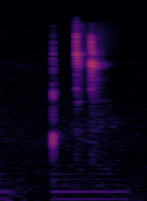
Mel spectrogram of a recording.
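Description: Quiet clicks of a computer mouse pressing an OK button in mapping software, a sharp click followed by a few lighter ticks over roughly one second, close and soft with no speech.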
